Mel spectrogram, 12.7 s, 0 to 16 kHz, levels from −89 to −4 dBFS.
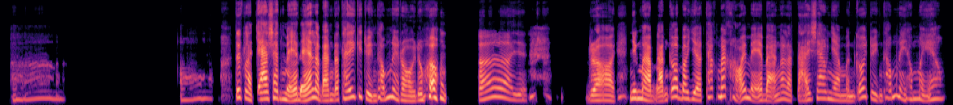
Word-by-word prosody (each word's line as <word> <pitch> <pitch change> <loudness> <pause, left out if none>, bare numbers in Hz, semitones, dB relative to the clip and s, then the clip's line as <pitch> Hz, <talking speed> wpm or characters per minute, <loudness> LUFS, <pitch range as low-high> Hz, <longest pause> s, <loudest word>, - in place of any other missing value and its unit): À. 190 - -15 2.2
Ồ, - - -13 0.7
tức 280 -1 0
là 220 - +3
cha 230 +4 +6
sanh 245 -2 +1
mẹ 190 0 +4
đẻ 225 - +6
là 270 - +4
bạn 180 -3 +2
đã 200 - +1
thấy 265 +7 +1
cái 315 - -3
truyền 210 -10 -1
thống 295 - -1
này 280 -7 0
rồi, 170 -4 -2
đúng 200 - -2
hông? 270 -4 +6 0.4
Ờ, 215 +6 0 0.3
vậy 190 -1 -9 0.8
rồi, 180 0 +1 0.2
nhưng 250 0 +2
mà 185 -6 +5
bạn 165 - +2
có 310 +1 +3
bao 260 -3 0
giờ 230 -5 0
thắc 300 - -7
mắc 325 +1 0
hỏi 275 - -1
mẹ 270 -9 -1
bạn 175 - -1
á 230 - -4
là 190 - -4
"Tại 205 - -3
sao 250 +2 -3
nhà 200 -5 -4
mình 165 -2 -7
có 285 - -3
truyền 200 -6 -7
thống 260 - -6
này 295 - -5
hông 230 0 -7
mẹ?" 180 -5 -6
hông? 235 +1 -7
230 Hz, 215 wpm, -22 LUFS, 190-265 Hz, 2.2 s, cha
